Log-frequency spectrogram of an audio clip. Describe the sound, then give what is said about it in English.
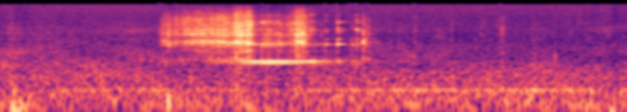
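Ice clinks against a whiskey glass in a short, quick cluster of bright, ringing taps lasting under a second, over a low steady background hum with no talking. “Yeah, but that, I thought you would ice in your whiskey.”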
